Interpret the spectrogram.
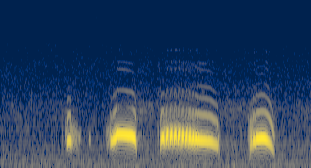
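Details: A single clear cooing phrase from a spotted dove, meant to provoke other doves into cooing. A faint lead-in note, a smooth coo, a longer vibrating coo, then a short final coo, in a quiet setting.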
